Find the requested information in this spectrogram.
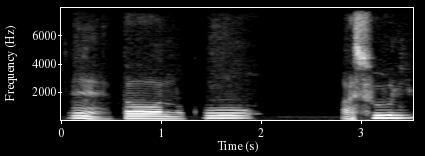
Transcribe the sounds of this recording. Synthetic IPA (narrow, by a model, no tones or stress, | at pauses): ɛ̃t̪ɔnuku | asul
